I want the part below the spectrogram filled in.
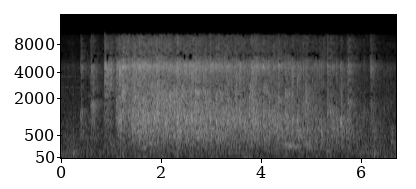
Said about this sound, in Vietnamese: Và nếu quý vị thấy rằng là cười đó nó có giá trị hạnh phúc mà mình đã từng làm và từng đạt được đó, thì quý vị hãy cười lên và vỗ tay lên thật là to.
